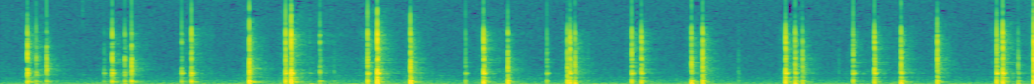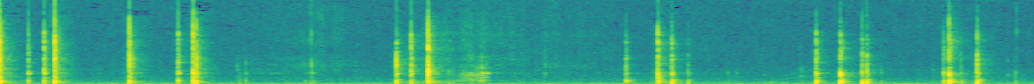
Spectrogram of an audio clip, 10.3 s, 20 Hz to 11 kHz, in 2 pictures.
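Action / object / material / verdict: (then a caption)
tap / hard plastic water bottle / hard plastic / none. Fingers tap a reusable hard plastic water bottle in quick, uneven bursts. Each tap is a sharp, dry click with almost no ring, centered in the mid range around 1.5 kHz and carrying some bright edge. Short pauses fall between the clusters.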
